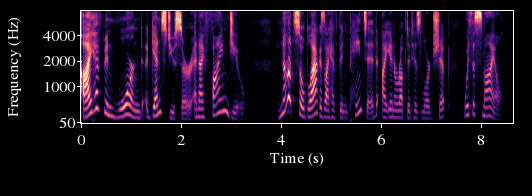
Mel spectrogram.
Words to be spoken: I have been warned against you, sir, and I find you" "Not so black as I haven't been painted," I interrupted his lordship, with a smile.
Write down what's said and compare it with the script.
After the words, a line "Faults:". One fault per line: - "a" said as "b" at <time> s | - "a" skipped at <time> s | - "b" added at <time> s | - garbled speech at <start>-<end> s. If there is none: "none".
I have been warned against you, sir, and I find you" "Not so black as I have been painted," I interrupted his lordship, with a smile.
Faults:
- "haven't" said as "have" at 4.9 s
